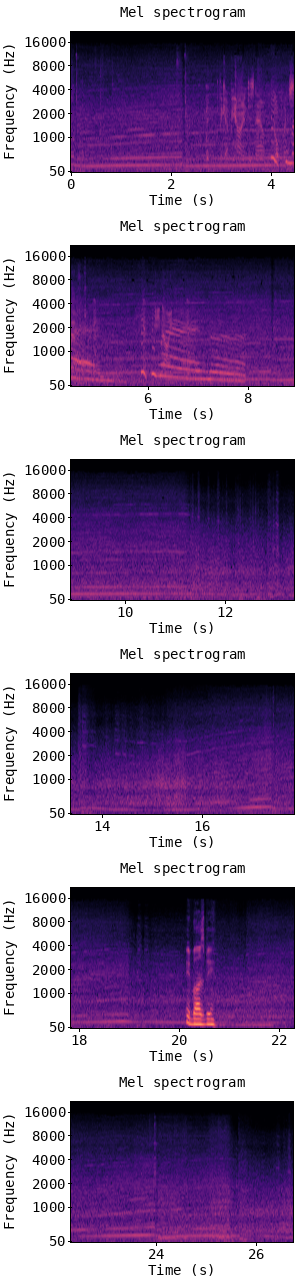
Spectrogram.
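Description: A racing car engine hums steadily, revving up and down through gear changes.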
